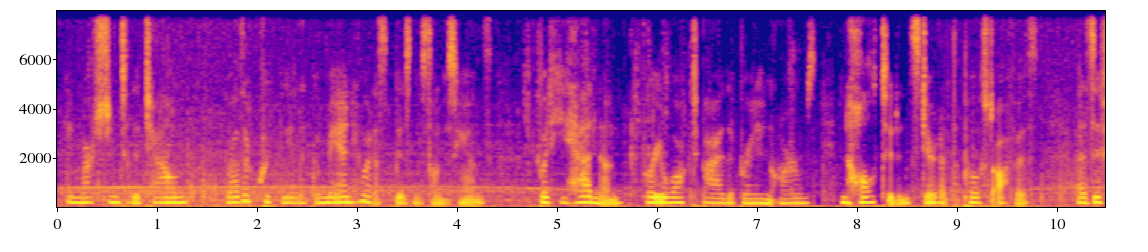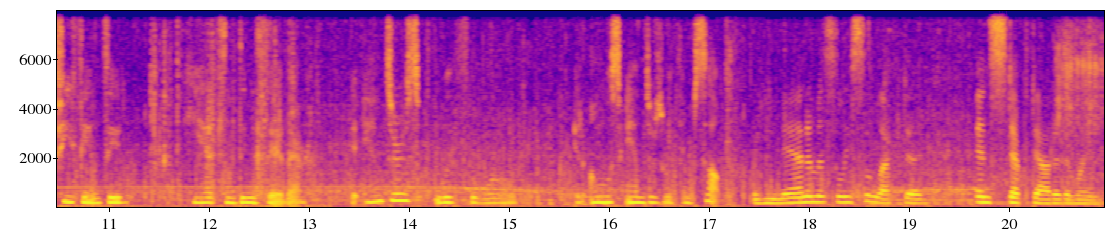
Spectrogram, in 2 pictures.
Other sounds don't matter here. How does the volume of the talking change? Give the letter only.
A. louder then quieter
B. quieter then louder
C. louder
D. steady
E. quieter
D.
